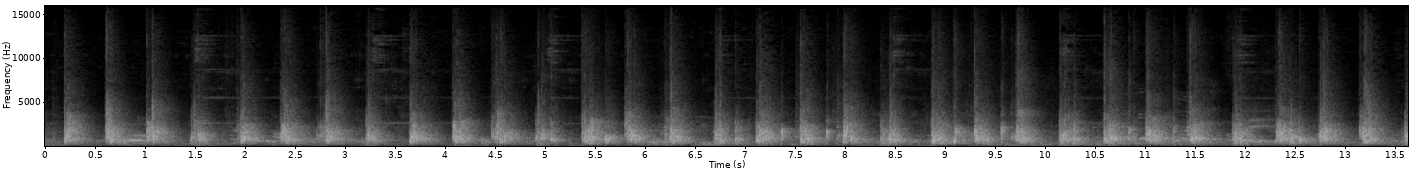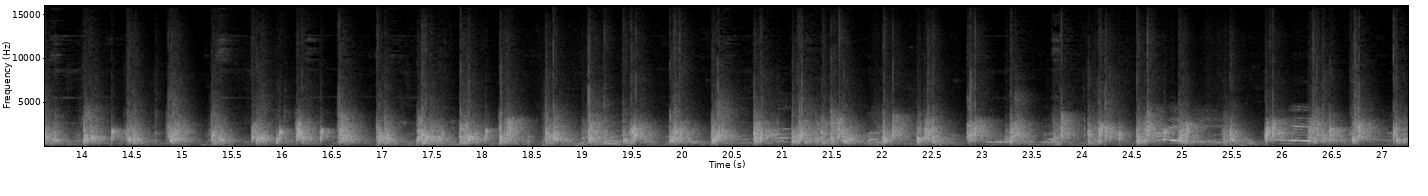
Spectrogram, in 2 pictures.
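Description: Flamenco palmas: a group of people clapping their hands together in a steady rhythm, about three claps a second, with voices calling out over it.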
